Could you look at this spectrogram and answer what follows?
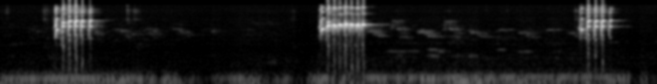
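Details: Orange German canary repeating one song phrase three times: brief, loud, high, rapidly pulsed trills about two and a half seconds apart, with a steady faint low hum underneath.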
